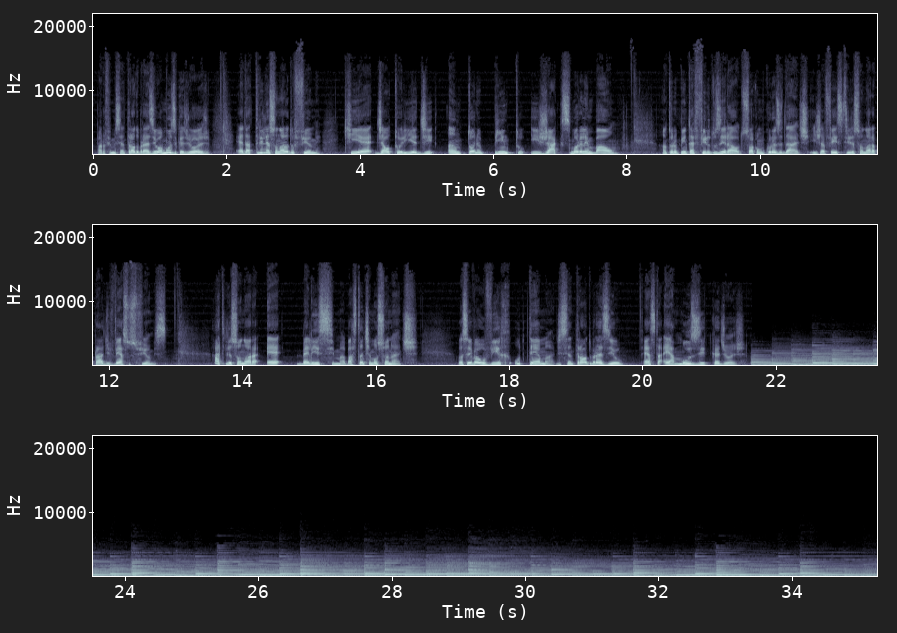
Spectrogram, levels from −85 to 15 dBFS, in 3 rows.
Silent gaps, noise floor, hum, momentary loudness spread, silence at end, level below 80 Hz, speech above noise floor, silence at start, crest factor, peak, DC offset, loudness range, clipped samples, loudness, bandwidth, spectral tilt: none; -39 dBFS; none; 11 LU; 0 s; -44 dBFS; 28 dB; 0.05 s; 14 dB; 0 dBFS; under 0.1%; 6 LU; under 0.1%; -14 LUFS; 15.5 kHz; -6 dB/octave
